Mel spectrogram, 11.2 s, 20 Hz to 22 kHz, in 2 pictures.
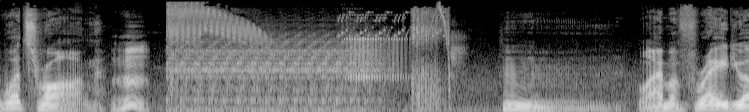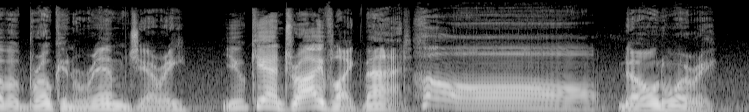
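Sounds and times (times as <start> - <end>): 
speech: 0.0 - 1.7, 3.8 - 11.0
synthetic sci-fi scanning effect for a robot's x-ray scan: 1.3 - 3.5.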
